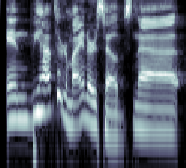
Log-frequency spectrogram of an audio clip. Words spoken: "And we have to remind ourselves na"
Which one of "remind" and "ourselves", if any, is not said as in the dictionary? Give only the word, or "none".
none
